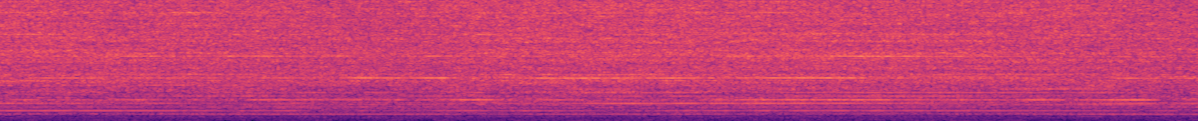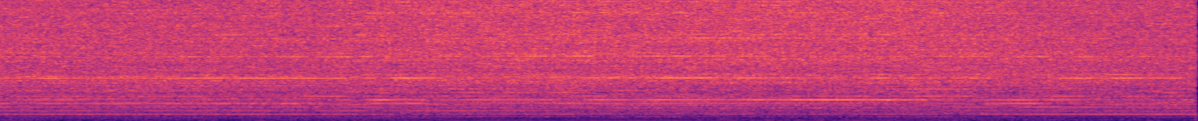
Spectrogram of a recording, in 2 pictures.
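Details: Steady, loud mechanical whirring like a hair dryer fills the recording, with constant broadband hiss and faint tonal hum and no animal calls.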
